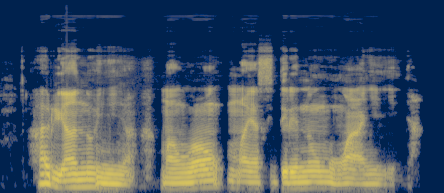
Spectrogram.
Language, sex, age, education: Igbo, male, 15-29, tertiary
